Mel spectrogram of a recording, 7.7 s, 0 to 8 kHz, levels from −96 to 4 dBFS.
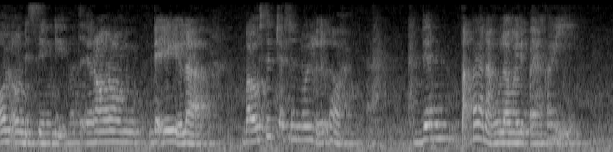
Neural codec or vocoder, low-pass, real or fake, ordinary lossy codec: codec, 16 kHz, 4 kbps, FreqCodec, larger model; 7.2 kHz; fake; Opus, 64 kbps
